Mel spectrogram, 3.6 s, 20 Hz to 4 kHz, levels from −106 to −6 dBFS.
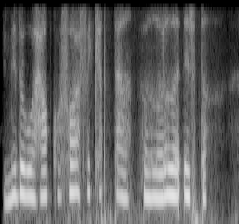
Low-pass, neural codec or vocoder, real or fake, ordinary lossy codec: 3.6 kHz; codec, 16 kHz in and 24 kHz out, 0.6 kbps, FocalCodec, streaming, 2048 codes; fake; none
